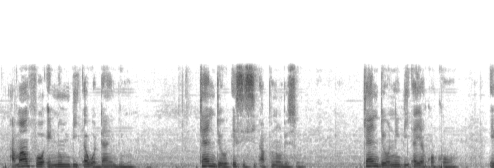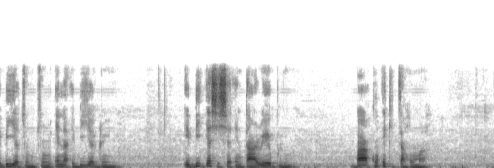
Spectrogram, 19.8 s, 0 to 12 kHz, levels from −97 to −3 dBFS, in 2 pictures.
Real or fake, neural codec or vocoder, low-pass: real; none; 7.2 kHz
